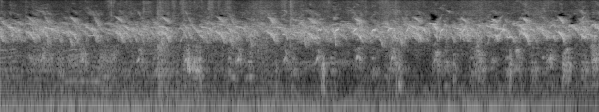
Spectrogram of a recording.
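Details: Chicks hatched by a hen, peeping constantly in a crowded high-pitched chorus, with scattered short lower notes and a steady low hum behind.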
